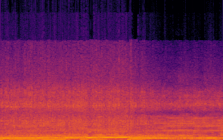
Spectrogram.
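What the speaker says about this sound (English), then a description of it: "when I start accelerating, it just starts misfiring and it cuts power." A McLaren engine accelerating hard with a misfire that cuts power: a loud, steady, buzzing car engine note that wavers and briefly drops near the middle before carrying on, close and alone.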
